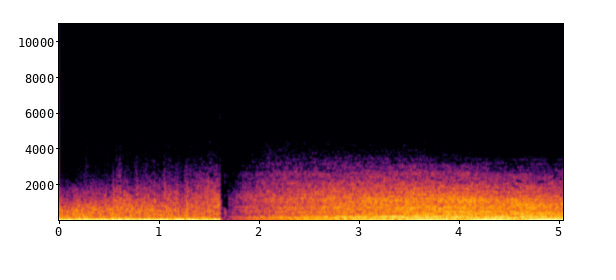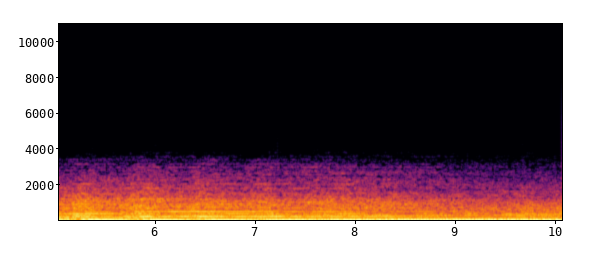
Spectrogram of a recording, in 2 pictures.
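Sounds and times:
deep rumbling impact: 0.0 - 10.0
low rumble with steady drone: 0.0 - 10.0.

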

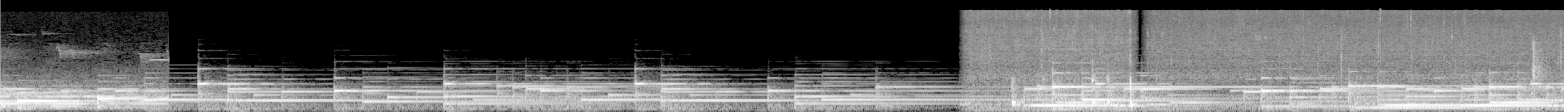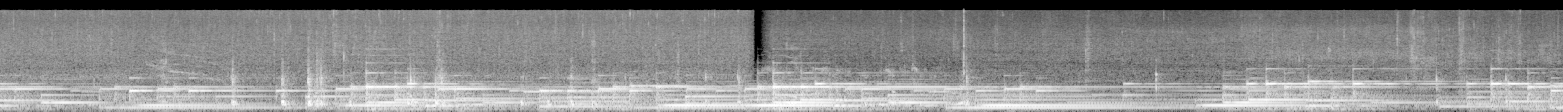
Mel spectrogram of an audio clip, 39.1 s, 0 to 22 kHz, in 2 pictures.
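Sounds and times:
slow background music: 0.0 - 39.0
onions sizzling in butter: 12.0 - 39.0.

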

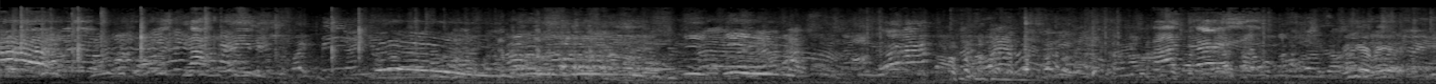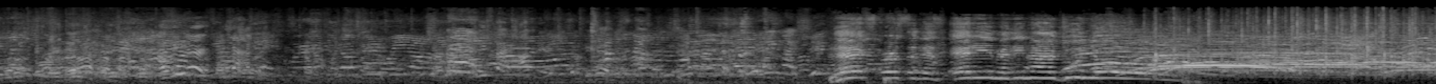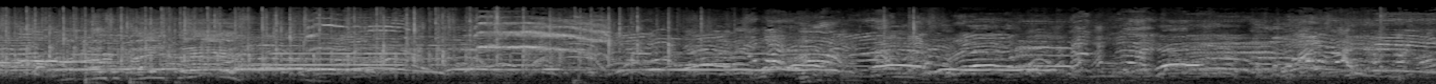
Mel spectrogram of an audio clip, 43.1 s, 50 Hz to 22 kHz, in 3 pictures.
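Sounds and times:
children's voices: 0.0 - 23.6, 34.1 - 43.0
crowd chatter: 0.0 - 43.0.

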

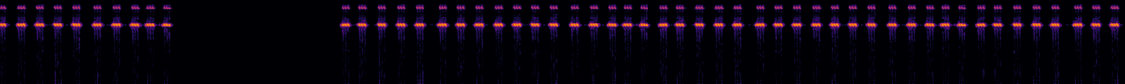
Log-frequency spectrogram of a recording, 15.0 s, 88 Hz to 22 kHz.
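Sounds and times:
cricket chirping: 0.0 - 2.3, 4.6 - 15.0.

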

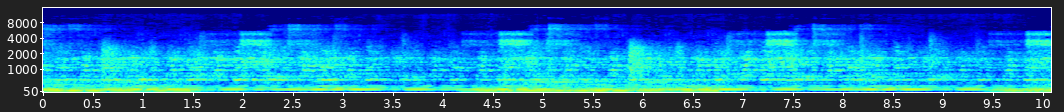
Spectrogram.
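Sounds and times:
deep bass drone: 0.0 - 10.0
steady bass tone: 0.0 - 10.0.

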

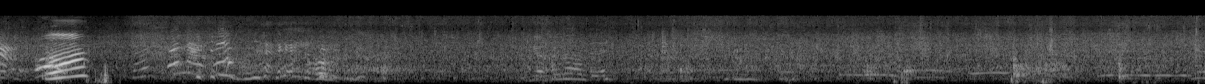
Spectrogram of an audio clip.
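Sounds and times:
water running in channel: 0.0 - 12.0.

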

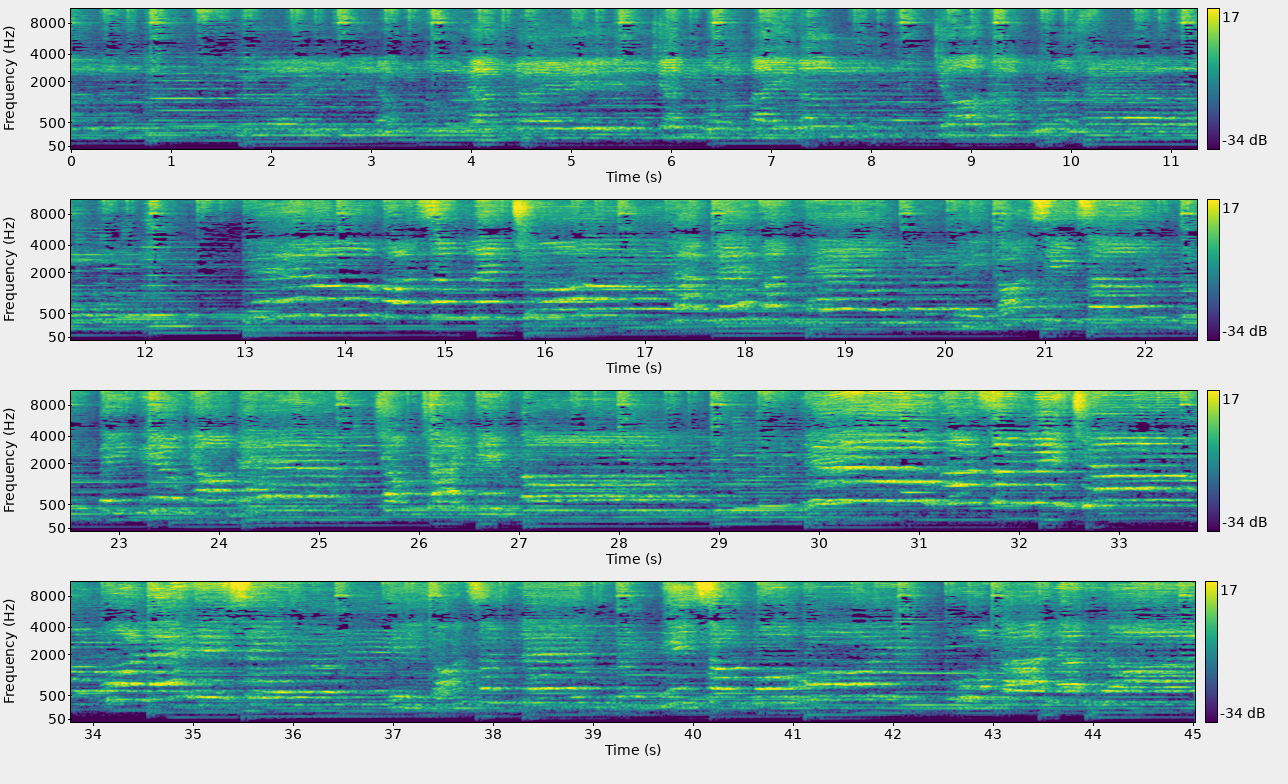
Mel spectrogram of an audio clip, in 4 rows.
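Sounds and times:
choir singing a hymn in parts: 0.0 - 45.0
instrumental accompaniment: 0.0 - 45.0.

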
